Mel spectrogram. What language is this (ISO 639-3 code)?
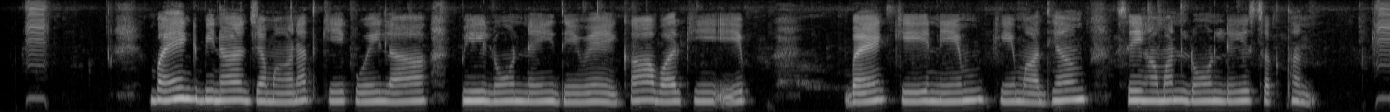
hne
